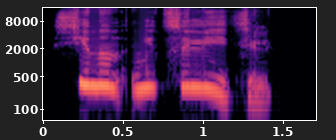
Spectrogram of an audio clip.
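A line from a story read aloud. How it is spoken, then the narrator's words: Sighing. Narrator (Russian): вздохнула Кэтри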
